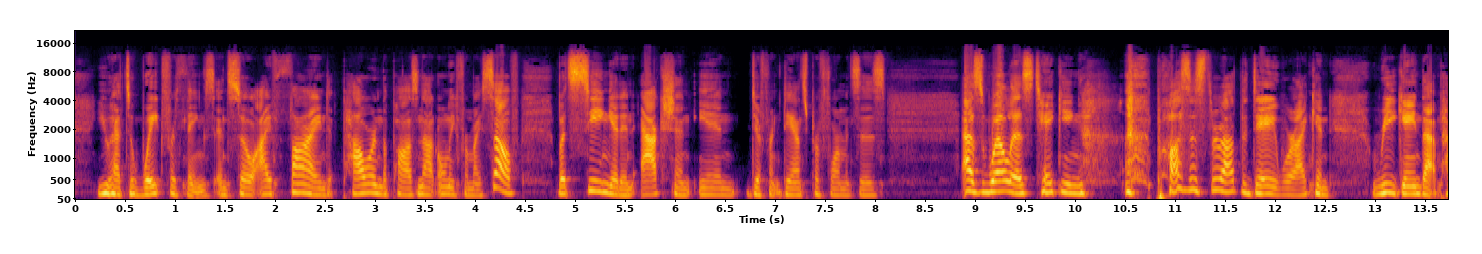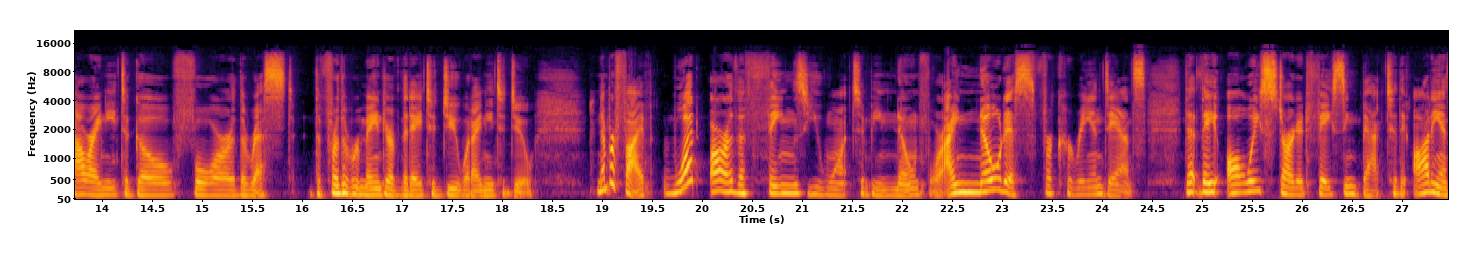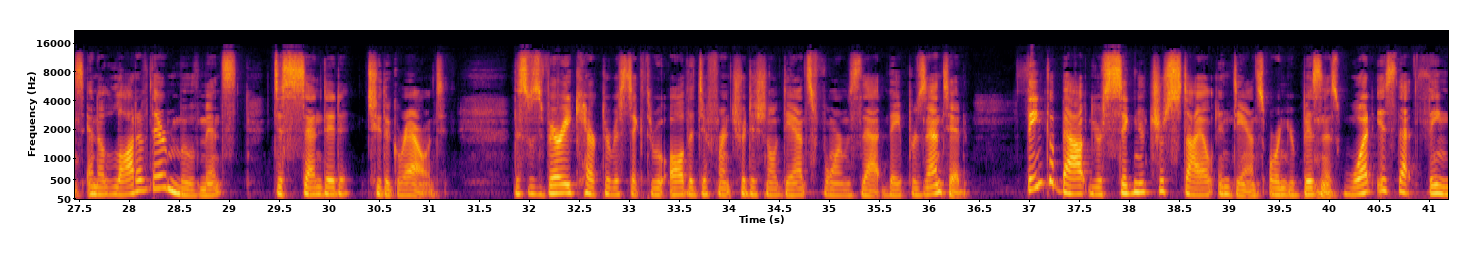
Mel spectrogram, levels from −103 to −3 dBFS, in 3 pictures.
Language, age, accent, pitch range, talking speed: English, 40-59, American, 150-200 Hz, 185 wpm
